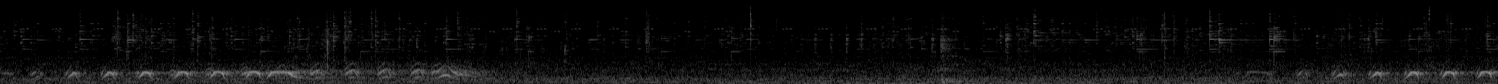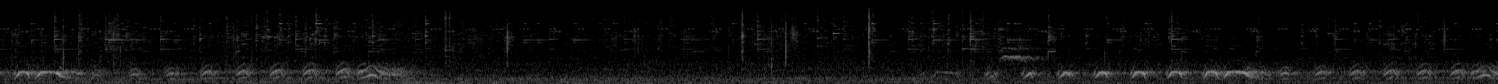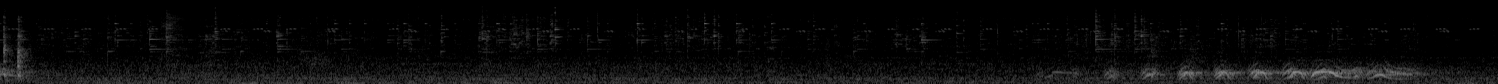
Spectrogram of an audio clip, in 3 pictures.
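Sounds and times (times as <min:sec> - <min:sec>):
owl-like hooting: 0:00.3 - 0:04.8, 0:12.6 - 0:19.1, 0:24.8 - 0:30.3, 0:40.5 - 0:44.2.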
